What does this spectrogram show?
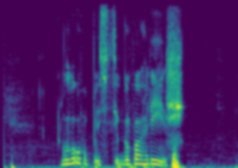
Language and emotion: Russian, sad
